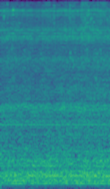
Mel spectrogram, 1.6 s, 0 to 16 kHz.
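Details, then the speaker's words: Machining a part for a 1957 Harley panhead drag bike, feed set by a hand lever: a steady, even cutting drone with a smooth mid-pitch hum and no chatter or squeal; a good feed rate with good chip clearance and no overheating. "When it's cutting good, feed it in pretty good. When it starts protesting, slow down. So this is a good speed right here."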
